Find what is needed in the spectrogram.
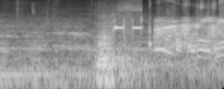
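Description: Vehicle running under a low hum, then about halfway a sudden burst of noise, two short high beeps and several people's voices shouting, much louder.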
